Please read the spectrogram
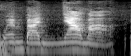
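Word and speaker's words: Wembanyama: Um, people have been hearing about Victor uh, Wimbayana. I think that's how you say his name. Wimbanyama. – Wimbanyama.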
